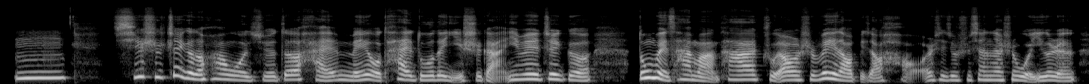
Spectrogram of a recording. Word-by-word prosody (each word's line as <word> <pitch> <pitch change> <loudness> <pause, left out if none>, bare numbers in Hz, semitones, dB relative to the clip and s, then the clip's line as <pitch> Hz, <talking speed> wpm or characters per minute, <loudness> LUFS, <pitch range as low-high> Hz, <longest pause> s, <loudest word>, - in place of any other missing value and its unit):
嗯， 295 +2 +2 0.4
其 350 +2 -1
实 340 -2 -2
这 360 +2 -1
个 270 - +5
的 225 -2 +4
话， 245 0 -2
我 205 -5 -1
觉 185 +1 -5
得 220 +3 0
还 185 -4 -2
没 200 0 -1
有 205 -6 +3
太 210 +4 0
多 200 +1 -2
的 205 0 0
仪 180 -2 -3
式 185 0 -3
感。 185 - -1
因 220 +2 -1
为 240 0 +4
这 235 0 +2
个， 190 -4 -1 0.4
东 305 +1 +6
北 260 -9 +6
菜 225 +4 -1
嘛， 180 -6 +1
它 220 0 +2
主 220 - -6
要 205 +1 +3
是 210 0 -5
味 265 +4 +4
道 180 -5 +3
比 - - -9
较 - - -3
好， - - -10
而 190 - -5
且 200 0 -6
就 195 0 -4
是 200 +1 -11
现 205 0 -4
在 200 -1 -1
是 210 +1 -6
我 190 - 0
一 - - -1
个 195 - +1
人 165 -3 0
210 Hz, 260 characters per minute, -20 LUFS, 190-240 Hz, 0.4 s, 东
